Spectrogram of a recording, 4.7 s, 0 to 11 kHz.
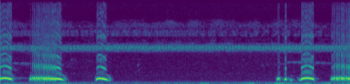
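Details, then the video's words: Spotted dove lure call for trapping in forest, 'lambung Kuk 1 Mersik' style: quick stuttered low notes, a clipped coo, a long loud coo and a final coo, the phrase repeated about every three and a half seconds; steady high whine throughout. "Suara Burung Tekukur Gacor || Pancingan Suara Tekukur Paling Di Cari Pemikat"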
